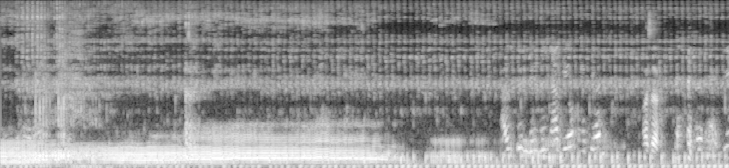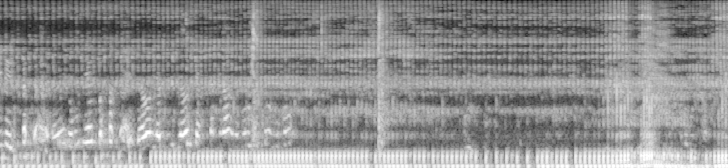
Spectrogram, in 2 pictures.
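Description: A motorbike engine idles close by, revving now and then.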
